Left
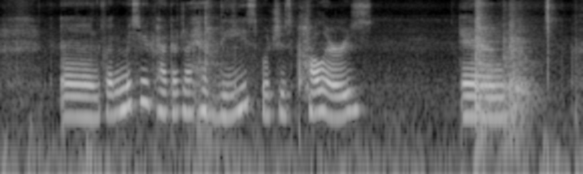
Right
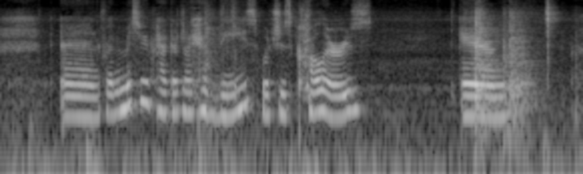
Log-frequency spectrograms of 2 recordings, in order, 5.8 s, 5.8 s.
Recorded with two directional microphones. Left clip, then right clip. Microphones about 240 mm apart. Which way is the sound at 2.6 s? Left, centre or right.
Centre.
